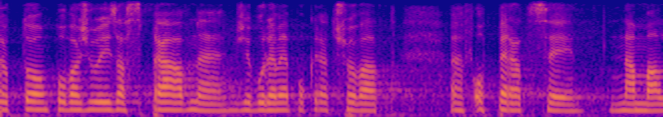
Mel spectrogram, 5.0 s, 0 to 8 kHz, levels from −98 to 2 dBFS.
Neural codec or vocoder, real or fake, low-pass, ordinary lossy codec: none; real; 7.2 kHz; Opus, 32 kbps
